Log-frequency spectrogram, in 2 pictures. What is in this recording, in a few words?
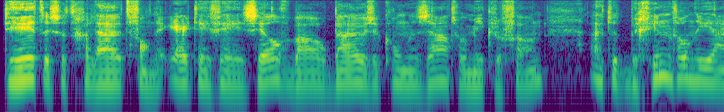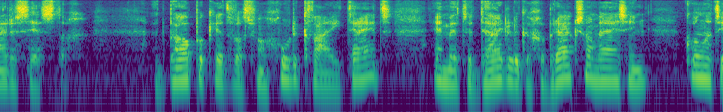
RTV mictest NL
